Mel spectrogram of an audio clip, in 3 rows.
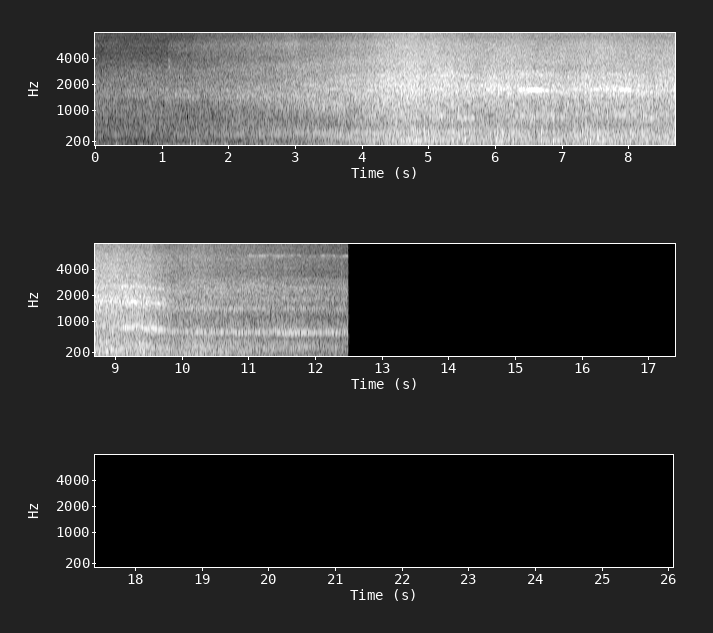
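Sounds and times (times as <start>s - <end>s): train passing at speed: 0.0s - 12.5s.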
